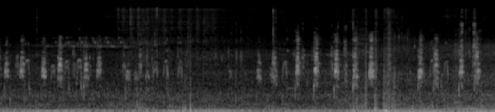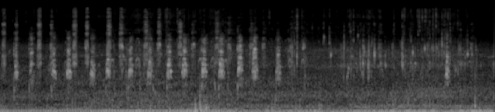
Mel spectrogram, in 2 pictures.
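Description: Pet ducks giving rapid, short, soft quacks, growing busier from about four seconds in, over a low steady hum.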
